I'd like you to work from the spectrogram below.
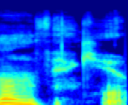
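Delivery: light, airy, breathy, gentle, soft high voice. Show how Connie, Don's wife whom you interviewed, talked, in Connie's very gentle, high voice. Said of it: "high voice".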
